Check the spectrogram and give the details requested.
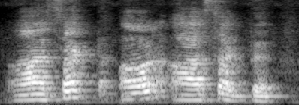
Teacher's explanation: शब्द के उच्चारण में केवल जो है दंती सा और तालव्य सा, दंती सा और तालव्य सा में अंतर है।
